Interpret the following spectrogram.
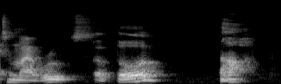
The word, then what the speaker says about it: Thoth: Thoth. Spell that? Thoth. So like thought. But Thoth. God of Go ahead.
